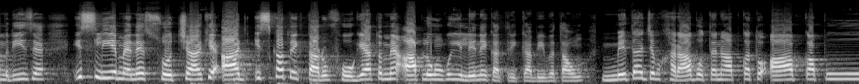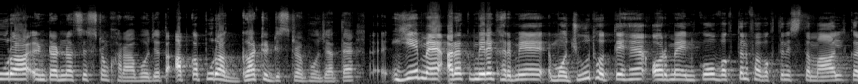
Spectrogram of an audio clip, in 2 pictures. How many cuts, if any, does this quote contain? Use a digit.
2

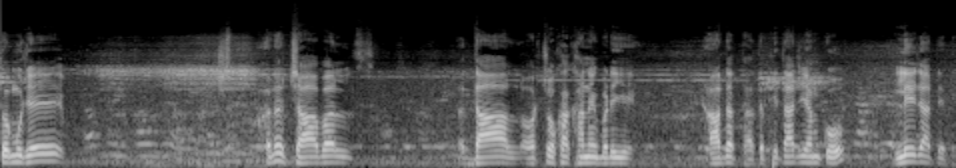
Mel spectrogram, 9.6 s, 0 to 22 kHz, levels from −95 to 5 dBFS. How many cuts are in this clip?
0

